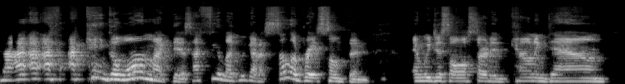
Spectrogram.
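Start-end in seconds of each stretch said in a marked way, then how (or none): 0.0-3.7 pitched-up Texas southern drawl. Retelling what Marshall said before the countdown, imitating Marshall's southern drawl. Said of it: "He's got this southern drawl".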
